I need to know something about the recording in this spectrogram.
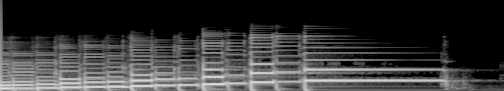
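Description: Gibson Les Paul electric guitar playing the G major scale from its second degree, picked single notes climbing two octaves from low A to high A at about three notes a second. The top A is held and then muted off sharply near the end.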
